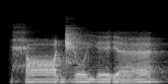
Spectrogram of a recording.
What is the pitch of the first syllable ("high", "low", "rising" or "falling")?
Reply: low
